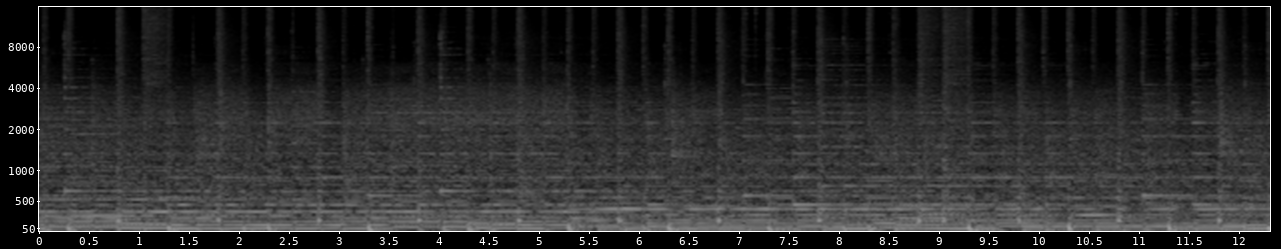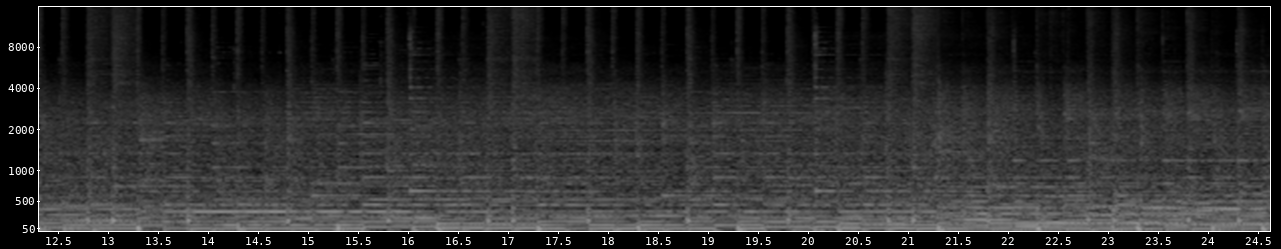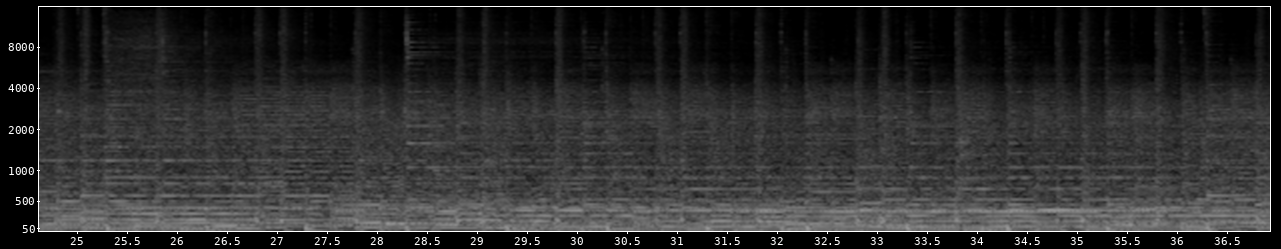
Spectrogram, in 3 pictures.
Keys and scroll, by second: 14.7 ctrl+z.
